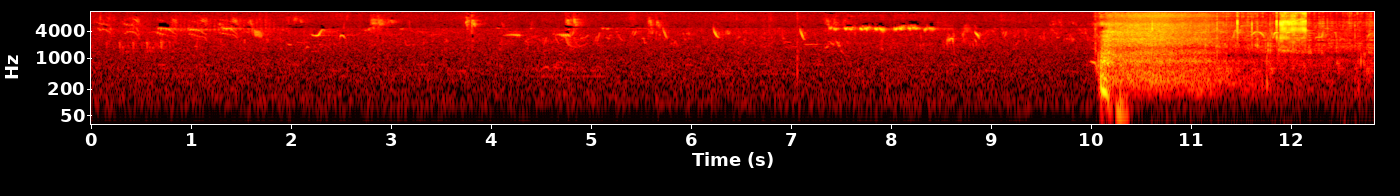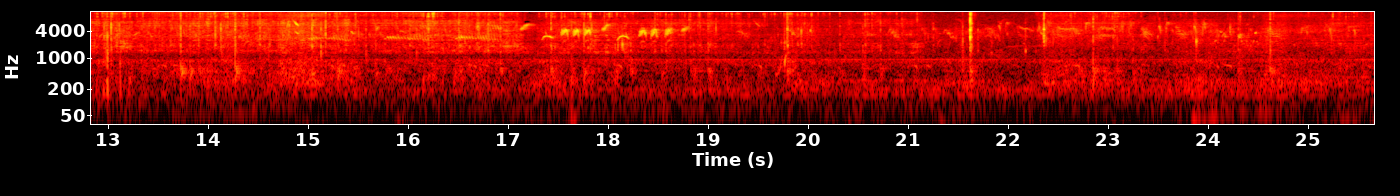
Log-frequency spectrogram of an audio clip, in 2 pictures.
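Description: Sparse chirps and a short trill from small birds. About ten seconds in, a louder rustling hiss with handling noise begins as a spinning reel is wound in, bringing a hooked bream to the bank.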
